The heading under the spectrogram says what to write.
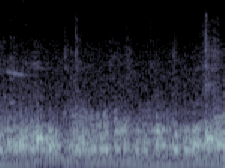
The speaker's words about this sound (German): Finn Fuchs vermisst das Taubengurren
